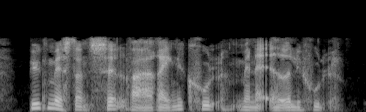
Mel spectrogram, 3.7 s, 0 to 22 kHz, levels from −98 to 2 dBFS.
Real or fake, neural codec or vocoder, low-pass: real; none; 5.4 kHz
